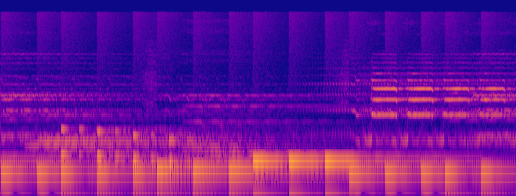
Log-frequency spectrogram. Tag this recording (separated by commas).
Music, Synthesizer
